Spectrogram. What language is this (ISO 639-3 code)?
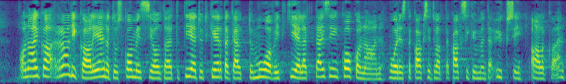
fin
